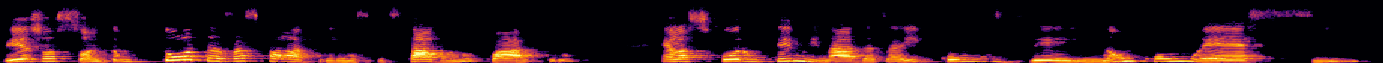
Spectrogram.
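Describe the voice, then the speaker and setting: Brazilian woman, primary teacher, animated patient delivery, muffled lo-fi audio. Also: mid-range voice. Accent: Brazilian Portuguese. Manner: patient, affectionate, spells words slowly. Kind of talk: recorded online class.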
